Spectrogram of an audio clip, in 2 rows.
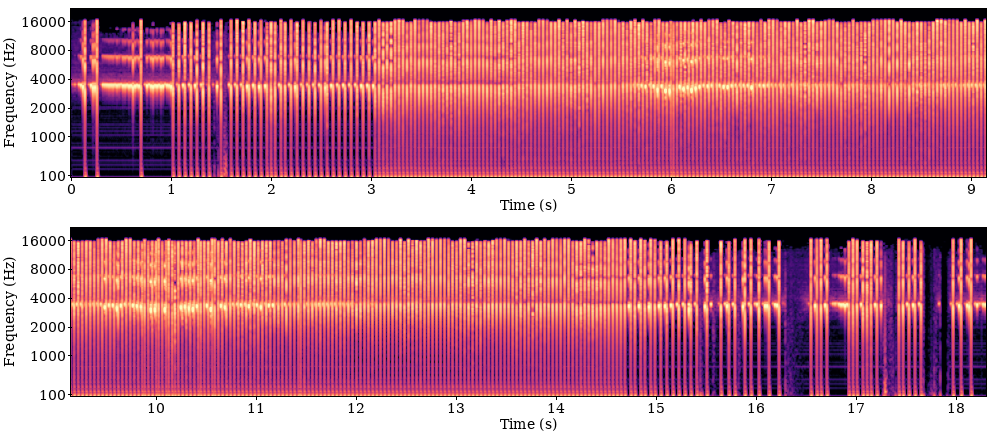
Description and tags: KEL-NastyDrone3
You know these Electronic Labs for kids & youngsters where one builts electronic circuits in a painting by numbers way by connecting patch-wires to springs on tastelessly colourful boards of components?
I tried and recorded some of the Audio-related Experiments - simple oscillators, siren, etc. from a Maxitronic 30 in One Kit.
I did not denoise them or cut/gate out the background hum which is quite noticable in parts (breaks) because I felt that it was part of the character of the sound. Apply your own noise reduction/noise gate if necessary.
Astable, DIY, Electronic, glitch, lab, Oscillator, Soundeffects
